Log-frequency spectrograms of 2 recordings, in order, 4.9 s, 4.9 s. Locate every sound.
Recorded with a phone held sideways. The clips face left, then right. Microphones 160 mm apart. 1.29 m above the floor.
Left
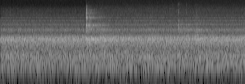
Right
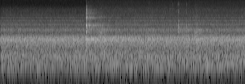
1.7 s ticking: 85° right, 4.5 m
